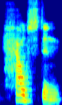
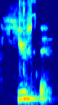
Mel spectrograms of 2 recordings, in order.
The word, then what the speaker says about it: Houston: Well, I live in Houston County, not Houston. It's spelled exactly the same, and people get upset if you say Houston. And it's like, well, it is spelled like house.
